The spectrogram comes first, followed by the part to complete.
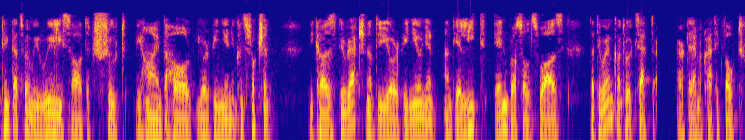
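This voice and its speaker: A man with a very deep, low voice and an Irish accent. His delivery is somewhat breathy, and his loudness stays very even. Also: ordinary pitch variation, fairly quick pace. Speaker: conference attendee. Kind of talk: casual discussion.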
